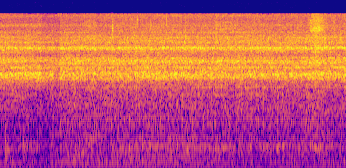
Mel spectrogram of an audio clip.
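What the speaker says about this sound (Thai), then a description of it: "ตอนนี้ก็เดือดคักแล้วนะครับ" Mushroom curry with straw mushrooms at a strong boil in a pot, giving a steady, continuous bubbling hiss that holds evenly throughout with no talking.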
